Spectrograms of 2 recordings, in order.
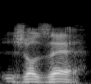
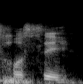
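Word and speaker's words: José: this one if then if the name is in Portuguese is pronounced Josie okay if he is in in Spanish is Jose okay joe said just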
